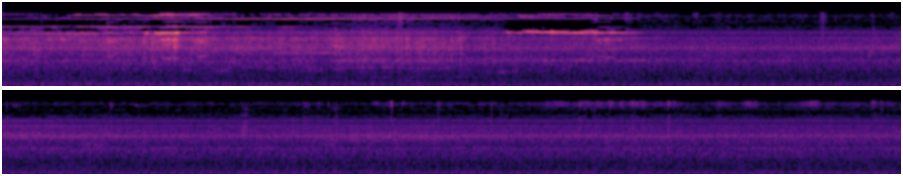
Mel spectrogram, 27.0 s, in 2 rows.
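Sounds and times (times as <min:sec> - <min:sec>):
high-pitched wheel squeal: 0:00.0 - 0:10.6
train cars rumbling on rails: 0:00.0 - 0:26.9.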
